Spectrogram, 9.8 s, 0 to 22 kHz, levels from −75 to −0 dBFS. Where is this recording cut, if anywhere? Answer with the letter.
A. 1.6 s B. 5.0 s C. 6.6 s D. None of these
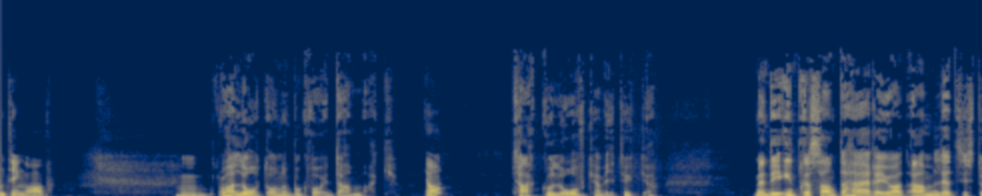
B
